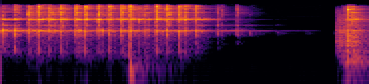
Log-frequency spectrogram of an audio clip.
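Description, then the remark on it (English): A hand bell rung rapidly and continuously for about a second and a half, bright and loud, then it stops before one more short burst of ringing. “I can't stop ringing it. I love the bell.”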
